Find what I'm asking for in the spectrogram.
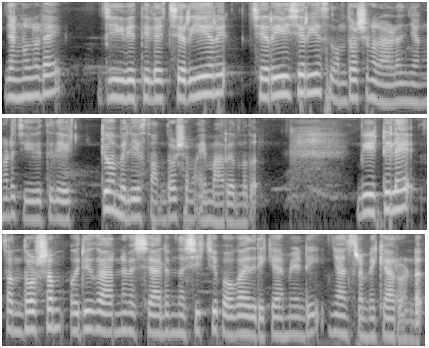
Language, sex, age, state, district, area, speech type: Malayalam, female, 30-45, Kerala, Idukki, rural, spontaneous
